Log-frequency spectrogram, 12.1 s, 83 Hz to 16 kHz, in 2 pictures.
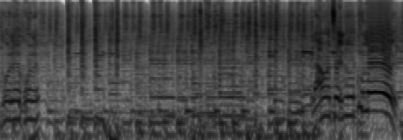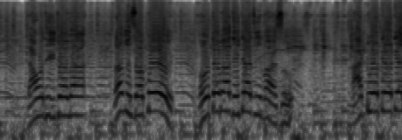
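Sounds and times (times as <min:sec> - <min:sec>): plucked guitar notes: 0:00.0 - 0:07.8
electric bass guitar: 0:00.0 - 0:12.0
percussion strokes: 0:00.0 - 0:12.0.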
